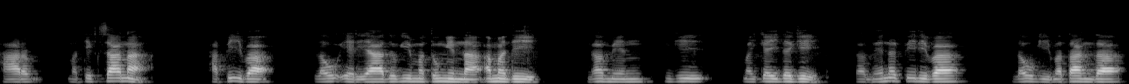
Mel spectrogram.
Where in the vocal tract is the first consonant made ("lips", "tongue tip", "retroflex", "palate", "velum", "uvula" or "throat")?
throat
